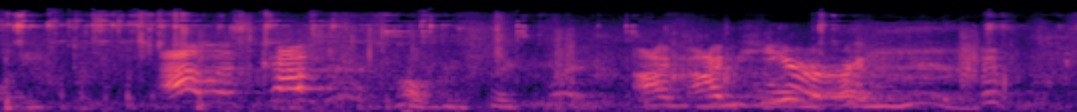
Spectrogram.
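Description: Indistinct talk among a group of people a short way off, with a dog moving about close by.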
